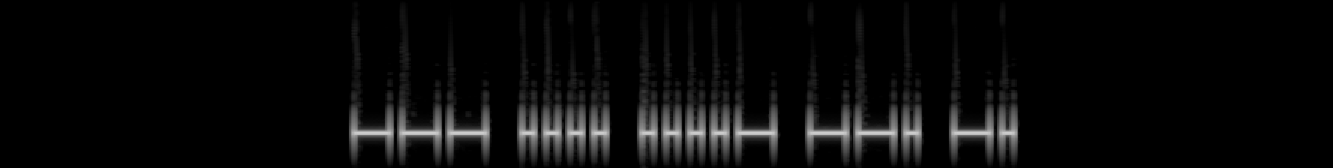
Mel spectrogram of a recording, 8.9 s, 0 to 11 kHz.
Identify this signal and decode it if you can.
Morse code, heard as a keyed tone, about 16 wpm, 700 Hz. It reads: OH4GN
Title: DXCC-100 Call Signs - 5 Characters - Repeated 3x - 15wpm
